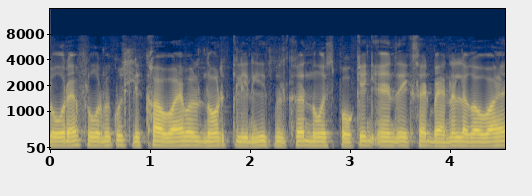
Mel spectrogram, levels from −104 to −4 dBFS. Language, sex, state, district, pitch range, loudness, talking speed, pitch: Hindi, male, Bihar, West Champaran, 105-110 Hz, -19 LUFS, 235 wpm, 110 Hz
